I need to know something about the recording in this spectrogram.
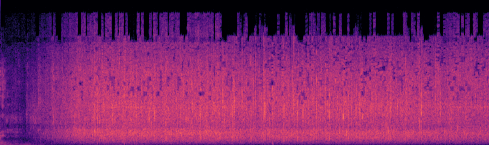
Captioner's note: participantes aplaudindo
